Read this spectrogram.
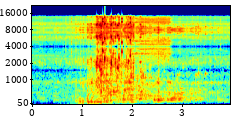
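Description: Scuba bubbles gurgle and rush loudly underwater.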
